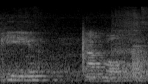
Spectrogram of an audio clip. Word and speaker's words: pinochle: The game is pinochle, pronounced P-knuckle, according to my grandmother.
